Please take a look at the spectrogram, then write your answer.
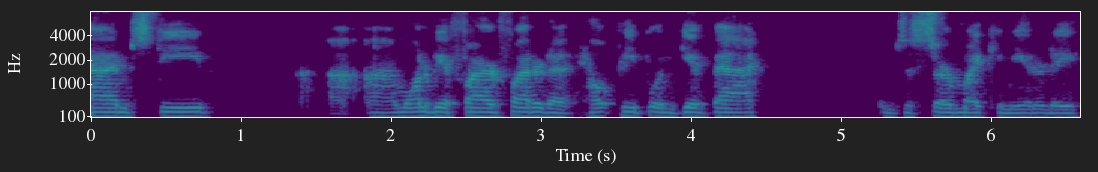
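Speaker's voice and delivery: boring, soft, flat robotic monotone drone. Advising firefighter job seekers, demonstrating a weak self-introduction in a boring robotic monotone. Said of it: "as boring and robotic and monotone as that".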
